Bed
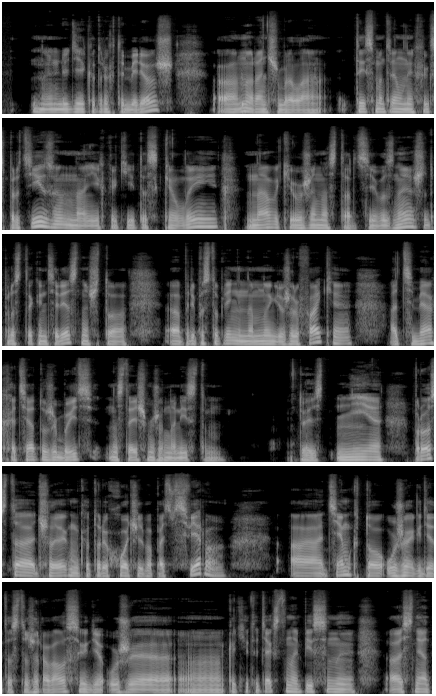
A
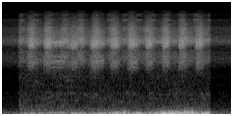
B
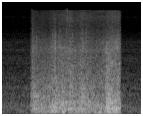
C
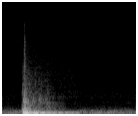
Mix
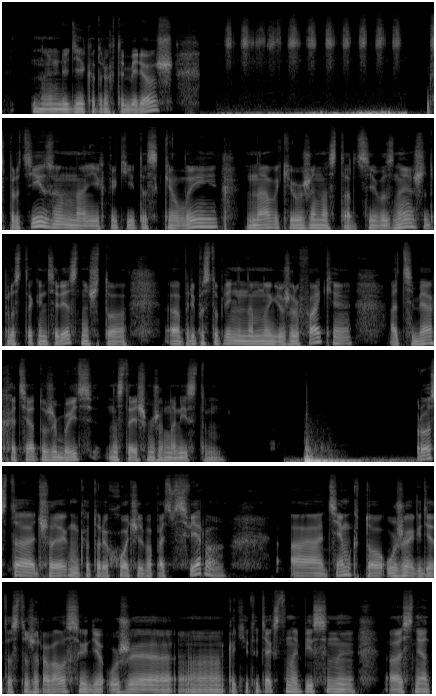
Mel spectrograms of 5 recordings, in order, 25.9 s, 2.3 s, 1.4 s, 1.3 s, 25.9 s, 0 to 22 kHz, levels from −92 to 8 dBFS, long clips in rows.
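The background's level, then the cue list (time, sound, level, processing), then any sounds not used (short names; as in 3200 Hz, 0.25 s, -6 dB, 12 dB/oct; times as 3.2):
bed -14.5 dB
1.97 replace with A -17 dB + Wiener smoothing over 25 samples
15.78 replace with C -6 dB
not used: B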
